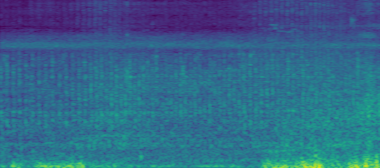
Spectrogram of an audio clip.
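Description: A tractor engine runs steadily while filling a pit with soil. The low rumble is rough and continuous and grows heavier and louder toward the end, as if under load.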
